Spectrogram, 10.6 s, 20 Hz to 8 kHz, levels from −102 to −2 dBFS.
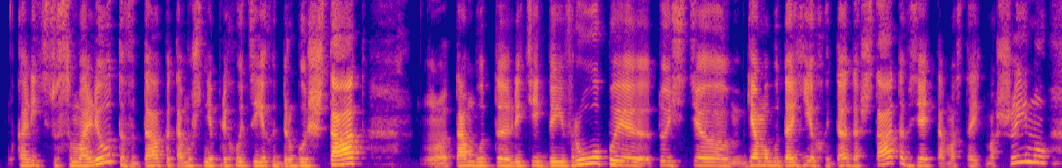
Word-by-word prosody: количество 165 -1 -3
самолетов, 170 - +1
да, 165 +2 +2
потому 155 -3 -5
что 160 +1 -5
мне 155 - -1
приходится 160 +1 -6
ехать 165 -2 -3
в - - -16
другой 155 +1 -3
штат, 240 +10 +8 0.7
э, 135 0 -5
там 165 +1 +2
вот 160 -1 -6
лететь 160 0 -1
до 170 - 0
Европы, 200 +1 +1
то - - -7
есть, 180 0 -6
э, 170 -3 0 0.2
я 180 0 +5
могу 175 -1 -4
доехать, 170 -2 -1
да, 170 +2 +2
до 150 -3 -6
штата, 265 - -1
взять, 160 -1 -2
там 135 +1 -8
оставить 140 0 -9
машину, 290 - -4
165 Hz, 170 wpm, -24 LUFS, 155-185 Hz, 0.7 s, штат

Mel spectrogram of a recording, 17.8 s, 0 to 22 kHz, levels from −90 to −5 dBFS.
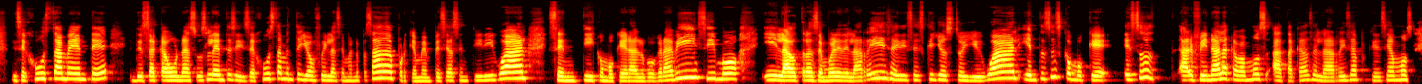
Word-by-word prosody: dice 195 0 -5
justamente 265 +1 +2 0.2
de 185 +1 -3
saca 195 0 +1
una 190 0 +1
de 190 - -1
sus 190 +2 -7
lentes 230 -1 0
y - - -1
dice: 180 0 -5
"Justamente 255 +2 -4
yo 210 -2 0
fui 205 +1 -4
la 190 -2 -2
semana 180 0 -9
pasada 290 +10 +2
porque 165 - -8
me 165 +1 -5
empecé 170 +2 -7
a 180 - -3
sentir 185 +1 -7
igual, 285 +8 +6 0.3
sentí 190 0 -1
como 175 -4 -4
que 175 +1 -1
era 170 0 0
algo 170 0 -4
gravísimo" 265 - +2 0.3
y 215 0 0
la 190 -1 +9
otra 195 +1 0
se 185 0 0
muere 190 +2 +1
de 180 - -2
la 175 0 -2
risa 275 +4 -1
y - - -1
dice: 210 0 -6
"Es 205 0 -10
que 235 +1 -7
yo 220 0 0
estoy 205 -3 -4
igual" 280 +11 +5
y 230 - +2
entonces 265 +11 -4
como 225 - -2
que 195 -3 -1
eso 305 +8 -1 0.2
al 210 +1 +3
final 220 +4 +3
acabamos 235 0 -2
atacadas 185 +3 -4
de 230 - -5
la 175 -3 -3
risa 195 +5 -4
porque 225 -4 -14
decíamos 205 +4 -4
210 Hz, 190 wpm, -20 LUFS, 185-255 Hz, 0.3 s, la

